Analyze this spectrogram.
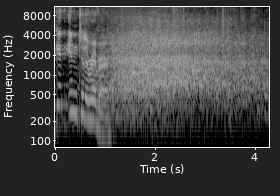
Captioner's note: laughter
